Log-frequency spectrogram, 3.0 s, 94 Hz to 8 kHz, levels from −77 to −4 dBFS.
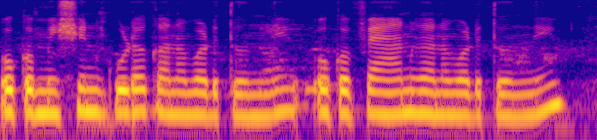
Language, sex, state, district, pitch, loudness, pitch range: Telugu, female, Telangana, Mahabubabad, 220 Hz, -16 LUFS, 210-230 Hz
